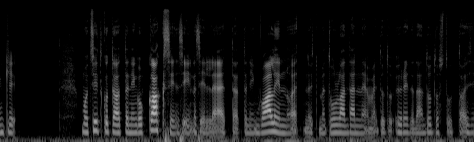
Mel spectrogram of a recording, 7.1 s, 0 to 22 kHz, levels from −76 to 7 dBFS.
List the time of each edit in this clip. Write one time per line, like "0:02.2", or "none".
none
